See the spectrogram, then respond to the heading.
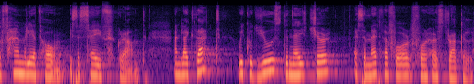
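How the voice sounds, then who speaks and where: Over noticeable background noise, a woman with a medium-pitched voice speaks at a very slow pace with fairly even intonation. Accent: Norwegian. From northern Norway. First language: Sami or Norwegian. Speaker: clinical social worker, keynote speaker. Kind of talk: keynote speech. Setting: conference stage with audience. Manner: some hesitations and repetitions.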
